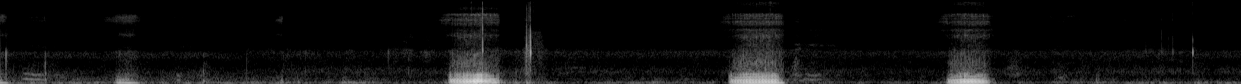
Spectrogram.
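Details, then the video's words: Sleeping Dachshund snoring: three loud, low, rasping snores spaced about two to three seconds apart, each lasting under a second, with a faint hum in the background between them. "Funny Dachshund Snoring Clip"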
